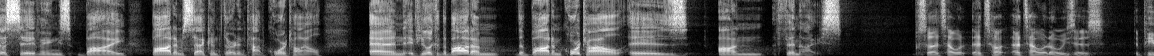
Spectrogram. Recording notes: Live from Houston. In front of a live audience at the Dynasty Investors Forum.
